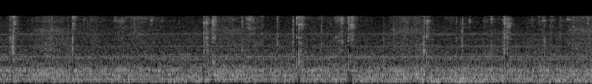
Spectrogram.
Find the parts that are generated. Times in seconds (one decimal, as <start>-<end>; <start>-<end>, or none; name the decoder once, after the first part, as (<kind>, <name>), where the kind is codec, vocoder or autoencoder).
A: none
